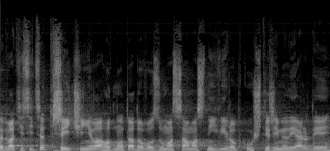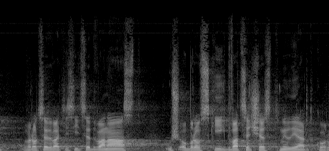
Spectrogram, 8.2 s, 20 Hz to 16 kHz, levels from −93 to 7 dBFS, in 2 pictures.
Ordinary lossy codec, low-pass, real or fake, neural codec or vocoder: MP3, 96 kbps; 14.4 kHz; real; none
